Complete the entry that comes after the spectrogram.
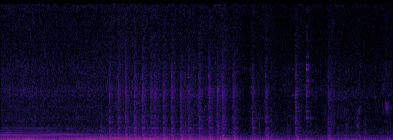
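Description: Near silence, with a run of faint, irregular soft clicks from about two seconds in, a few a second, dying away after about six seconds: wet mouth sounds of a person chewing a soft sweet with the mouth closed. A faint low hum fades out midway.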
